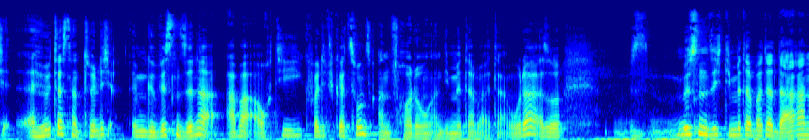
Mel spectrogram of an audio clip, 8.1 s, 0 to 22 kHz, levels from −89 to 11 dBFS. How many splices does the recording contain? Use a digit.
1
